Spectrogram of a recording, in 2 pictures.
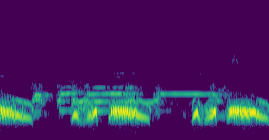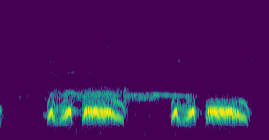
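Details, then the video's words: Fast-paced cooing by a decoy spotted dove used to lure wild birds: four low phrases of two short hoots and a sustained note in quick succession, overlaid by a faint high steady whistle. "Chim Cu Mồi thúc tốc độ có kèm nghe cực hay, bổi nghe phát gáy luân"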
